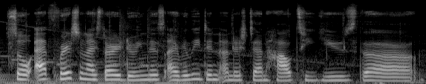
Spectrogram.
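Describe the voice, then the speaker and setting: A young woman with a raspy, just-woken voice, rambling and self-critical as she narrates a vlog into her phone. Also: medium pitch, little pitch movement, normal speed, a little mellow, soft background music. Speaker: nail art vlogger. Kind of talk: casual voice-over narration.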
